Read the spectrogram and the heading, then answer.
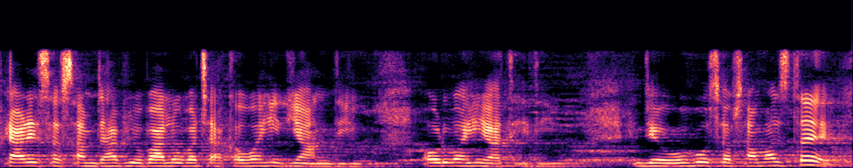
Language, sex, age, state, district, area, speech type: Maithili, female, 30-45, Bihar, Supaul, urban, spontaneous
